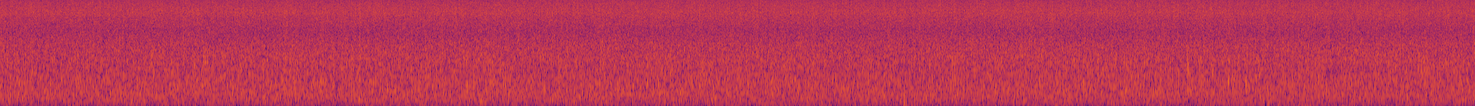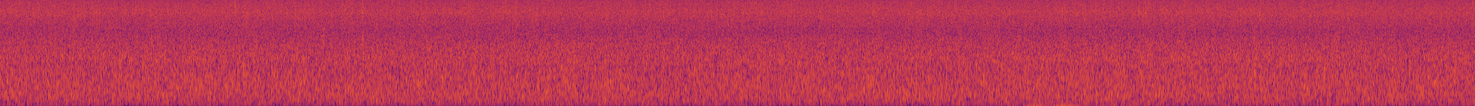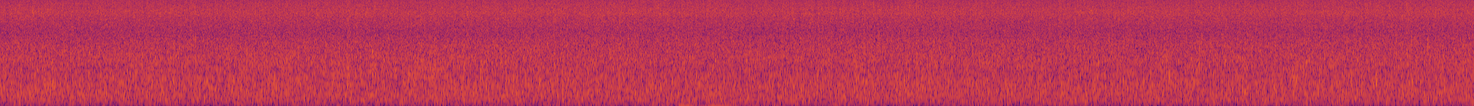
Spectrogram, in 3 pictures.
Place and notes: pohorje waterfall from above - pohorje waterfall from the base
the waterfall recorded from another small bridge crossing directly under its base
